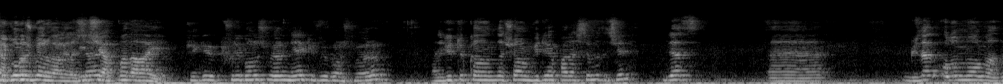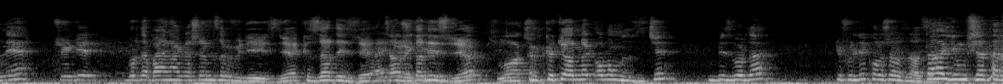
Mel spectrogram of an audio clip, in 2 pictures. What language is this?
Turkish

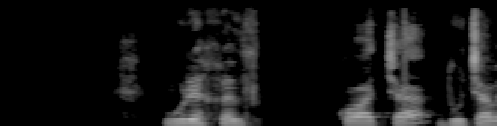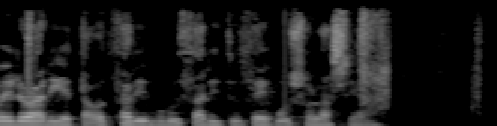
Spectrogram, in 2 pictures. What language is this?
Basque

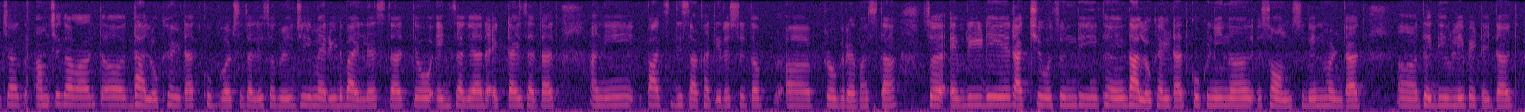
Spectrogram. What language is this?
Konkani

